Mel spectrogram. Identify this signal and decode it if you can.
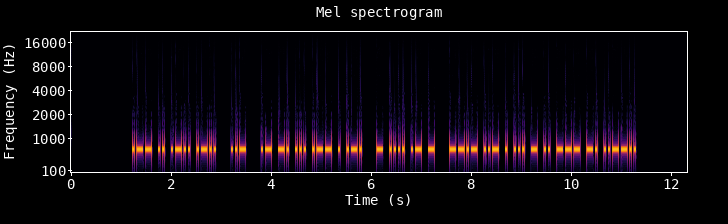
Morse code, heard as a keyed tone, about 28 wpm, 700 Hz. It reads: WILL U ANSWER THAT QUESTION?
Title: Sentences from Top 400 Words and Abbreviations 28wpm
